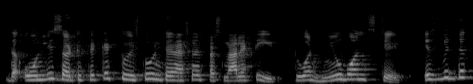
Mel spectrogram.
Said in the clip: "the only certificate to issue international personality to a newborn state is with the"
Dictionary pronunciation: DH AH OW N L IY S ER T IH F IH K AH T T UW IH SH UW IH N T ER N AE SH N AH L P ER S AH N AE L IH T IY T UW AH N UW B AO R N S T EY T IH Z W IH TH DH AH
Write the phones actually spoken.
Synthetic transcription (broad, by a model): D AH OW N L IY S ER T IH F IH K AH T T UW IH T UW IH N T ER N AE SH N AH L P ER S AH N AE L IH T IY T UW AH N UW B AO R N S T EY T IH Z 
